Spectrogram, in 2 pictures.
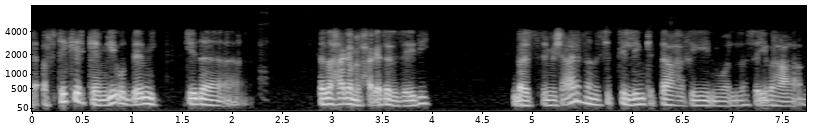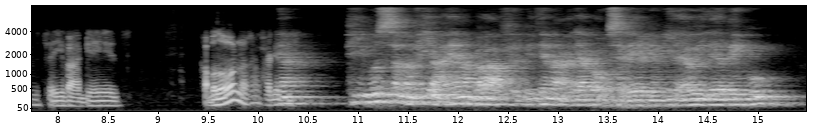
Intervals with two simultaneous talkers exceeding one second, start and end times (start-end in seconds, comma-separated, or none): none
